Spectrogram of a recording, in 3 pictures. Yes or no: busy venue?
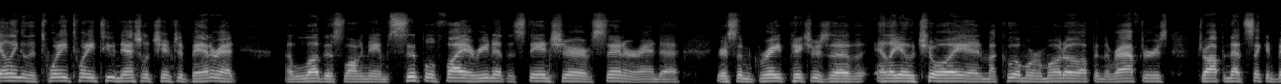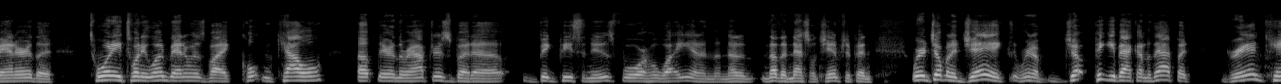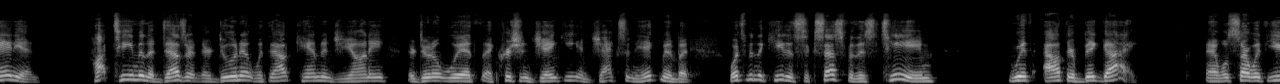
no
